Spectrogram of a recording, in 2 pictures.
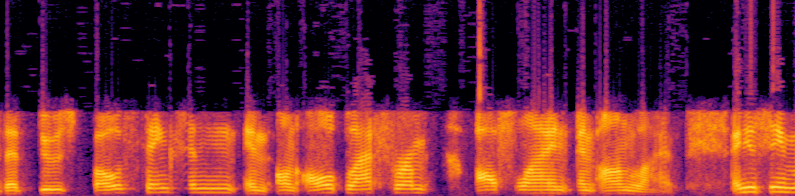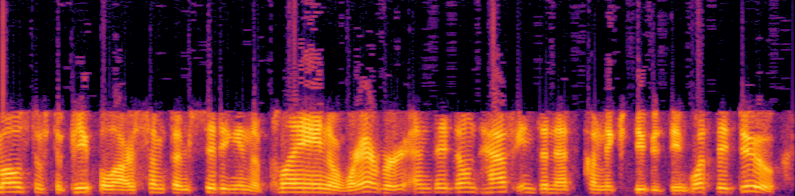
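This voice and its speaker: A man's voice: on the high side, no echo. A man from Austria with an Austrian accent, a radio interview guest giving long, enthusiastic answers full of fillers and restarts over a phone line.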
